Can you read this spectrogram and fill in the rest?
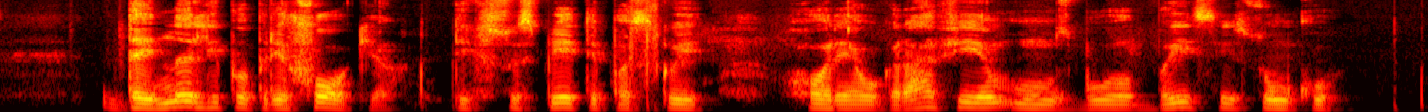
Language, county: Lithuanian, Telšiai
